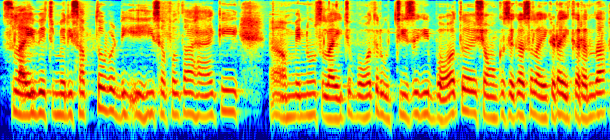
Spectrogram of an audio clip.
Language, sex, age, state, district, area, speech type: Punjabi, female, 30-45, Punjab, Jalandhar, urban, spontaneous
